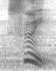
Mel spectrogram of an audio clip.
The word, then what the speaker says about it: 水: And this kanji, onyomi, we read sui.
